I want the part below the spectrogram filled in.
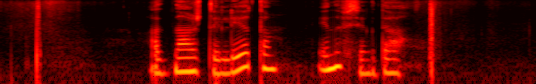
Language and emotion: Russian, sad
